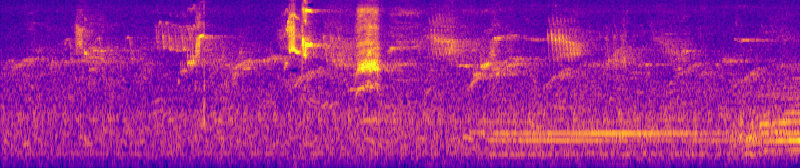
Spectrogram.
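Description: Birds chirping, a scatter of short, high calls, the loudest about two seconds in. From about three and a half seconds in, a faint, long, steady pitched tone sets in and grows louder near the end.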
